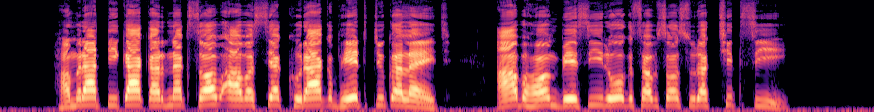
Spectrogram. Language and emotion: Maithili, happy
